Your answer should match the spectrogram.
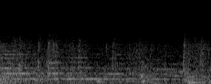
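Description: Background music playing in the room, with held notes, and a soft knock near the end.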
